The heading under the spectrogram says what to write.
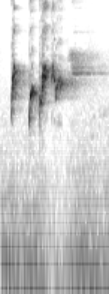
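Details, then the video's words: Red-whiskered bulbul singing in the morning to encourage other birds: a quick run of three or four bright chirping whistles ending in a long, level, fading whistle. "Chào Mào Hót Sáng Nhiều Âm Hay | KÍCH CHIM HÓT THEO LIỀN"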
